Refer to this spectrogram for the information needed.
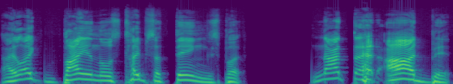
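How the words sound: It is read in a put-on accent.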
